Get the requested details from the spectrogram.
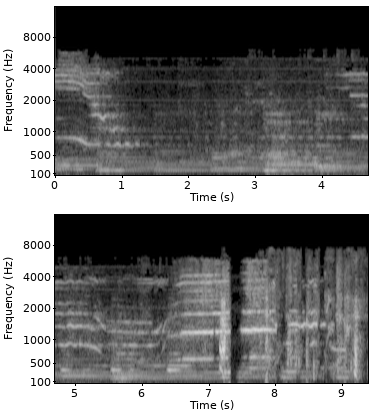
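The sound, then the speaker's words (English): Several cats meow in overlapping, drawn-out, mournful cries, rising and falling like a sad chorus, growing louder and more insistent toward the end with a brief gap near the close. “It's the cat choir.”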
